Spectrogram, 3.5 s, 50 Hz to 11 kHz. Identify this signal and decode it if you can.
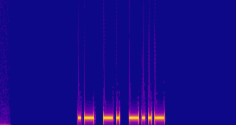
Morse code, heard as a keyed tone, about 25 wpm, 700 Hz. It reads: ANX
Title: USA Call Sign Postfixes - 3 Letters 25wpm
